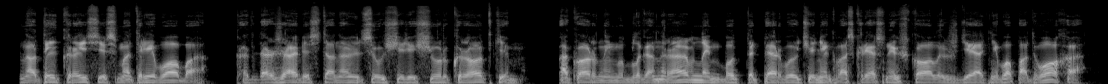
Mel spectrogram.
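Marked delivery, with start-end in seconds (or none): none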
